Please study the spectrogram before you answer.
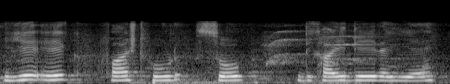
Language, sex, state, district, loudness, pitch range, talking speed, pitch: Hindi, male, Uttar Pradesh, Shamli, -15 LUFS, 185-195 Hz, 120 wpm, 190 Hz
